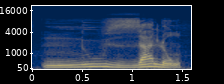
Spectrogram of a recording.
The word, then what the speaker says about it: allons: it does mean that you will have to pronounce this z sound. Okay, listen to me. Nous allons.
